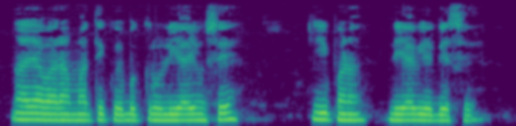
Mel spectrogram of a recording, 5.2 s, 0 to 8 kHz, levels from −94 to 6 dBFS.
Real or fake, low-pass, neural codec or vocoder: real; 7.2 kHz; none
